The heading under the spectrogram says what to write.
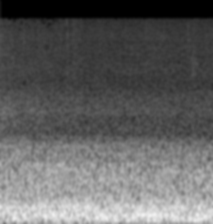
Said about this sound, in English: Right now, y'all probably hear the wind blowing. It's rainy, it's windy, it's cold.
